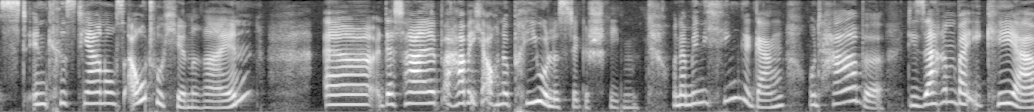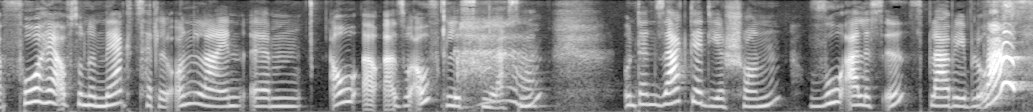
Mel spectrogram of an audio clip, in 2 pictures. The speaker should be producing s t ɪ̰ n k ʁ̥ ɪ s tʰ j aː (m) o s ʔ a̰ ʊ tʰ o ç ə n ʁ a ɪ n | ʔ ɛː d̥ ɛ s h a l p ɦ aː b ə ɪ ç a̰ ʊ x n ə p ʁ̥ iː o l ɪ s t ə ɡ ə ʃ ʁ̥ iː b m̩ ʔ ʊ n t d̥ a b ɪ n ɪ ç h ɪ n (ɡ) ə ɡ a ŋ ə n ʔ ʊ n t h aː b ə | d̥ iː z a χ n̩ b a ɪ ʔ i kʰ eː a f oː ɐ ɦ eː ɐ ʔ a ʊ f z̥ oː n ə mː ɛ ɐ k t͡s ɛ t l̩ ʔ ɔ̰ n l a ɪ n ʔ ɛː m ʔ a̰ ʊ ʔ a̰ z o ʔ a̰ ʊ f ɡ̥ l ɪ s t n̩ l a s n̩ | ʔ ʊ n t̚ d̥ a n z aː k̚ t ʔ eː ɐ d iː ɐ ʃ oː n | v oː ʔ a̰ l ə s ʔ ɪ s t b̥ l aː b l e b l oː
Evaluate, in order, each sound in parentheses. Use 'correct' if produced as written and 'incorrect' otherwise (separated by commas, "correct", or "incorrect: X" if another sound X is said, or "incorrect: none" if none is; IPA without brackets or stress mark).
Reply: incorrect: n, correct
